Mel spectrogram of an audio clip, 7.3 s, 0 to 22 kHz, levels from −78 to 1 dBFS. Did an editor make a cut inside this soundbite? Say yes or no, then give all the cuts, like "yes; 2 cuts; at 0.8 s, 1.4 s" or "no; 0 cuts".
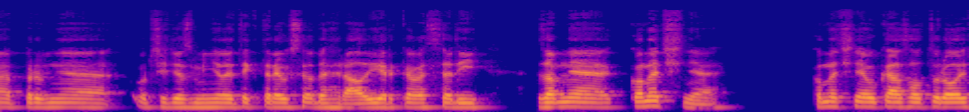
no; 0 cuts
